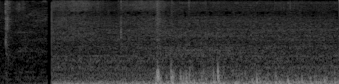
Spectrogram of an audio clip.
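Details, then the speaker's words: Toyota Corolla road test after replacing all four ignition coils for a misfire: steady low engine rumble with road noise, no stumble or uneven beat; no warning lights and no trouble codes afterward. Fixed. "so far no lights are on even a road test it quite far there's no lights on"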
